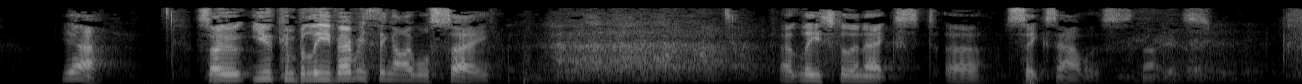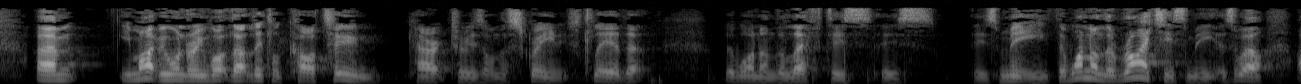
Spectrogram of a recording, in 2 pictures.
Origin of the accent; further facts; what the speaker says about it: East Midlands, United Kingdom; I'm actually from somewhere much worse than that. I'm from the East Midlands. I come from Nottinghamshire.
